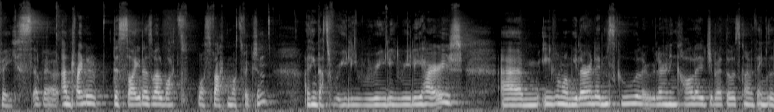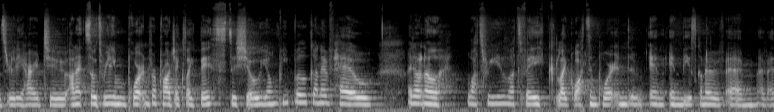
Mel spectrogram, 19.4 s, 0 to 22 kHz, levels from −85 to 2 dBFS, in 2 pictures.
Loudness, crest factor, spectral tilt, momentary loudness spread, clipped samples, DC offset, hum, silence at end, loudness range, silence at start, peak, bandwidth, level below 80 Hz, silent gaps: -25 LUFS; 18 dB; -5.5 dB/octave; 9 LU; under 0.1%; under 0.1%; none; 0 s; 3 LU; 0 s; -6 dBFS; 15 kHz; -52 dBFS; none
